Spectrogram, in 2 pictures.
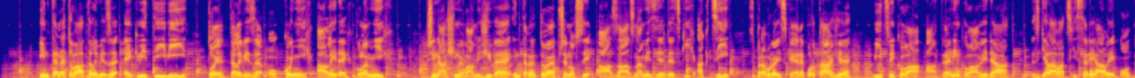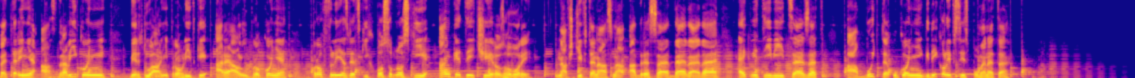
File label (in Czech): zvuk spot; EquiTV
